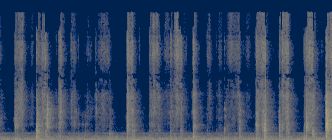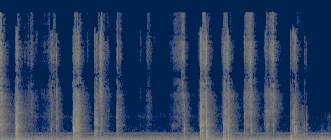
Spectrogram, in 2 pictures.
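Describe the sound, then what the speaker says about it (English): Tarot cards being shuffled and drawn, a string of quiet, close riffling flutters and soft slaps in irregular bursts over a hushed background. "I'm going to pull one more card."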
